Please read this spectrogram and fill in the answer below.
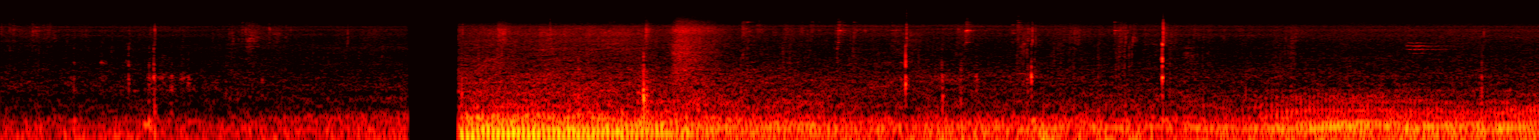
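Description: Steady low rumble of a running vehicle engine, louder after a brief dropout about four seconds in, with scattered faint clicks.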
